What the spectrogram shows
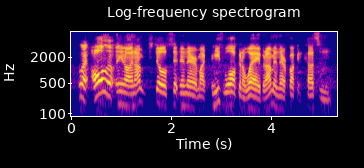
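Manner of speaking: usual speaking voice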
